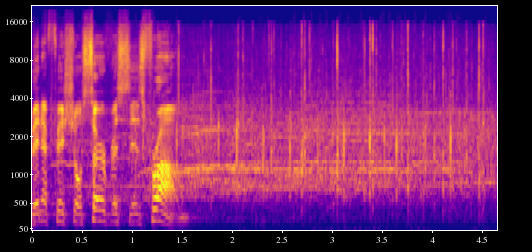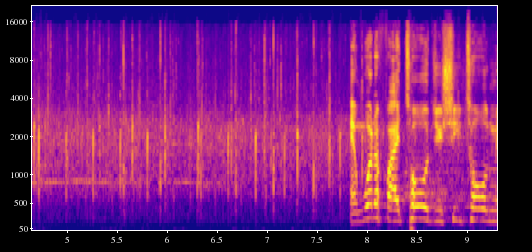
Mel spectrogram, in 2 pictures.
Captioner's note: applause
